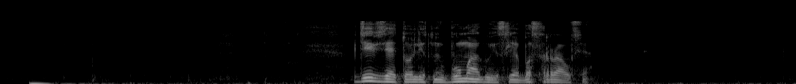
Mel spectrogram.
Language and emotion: Russian, angry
